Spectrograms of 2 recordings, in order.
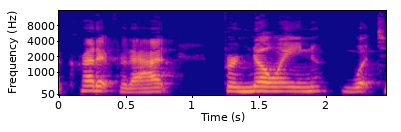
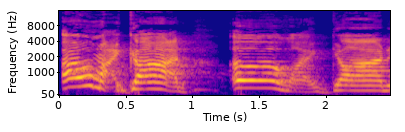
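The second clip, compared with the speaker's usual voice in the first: thrilled; 3 semitones higher, 11 dB louder, slower than usual. Real, not acted. Host remembering the Naomi Campbell sketch, loud and thrilled. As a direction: gush with delight, stretching the second one out.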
